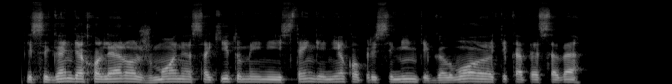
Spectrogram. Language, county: Lithuanian, Vilnius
